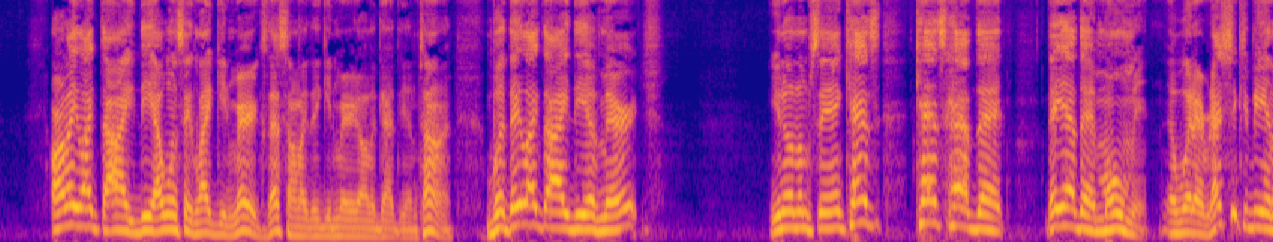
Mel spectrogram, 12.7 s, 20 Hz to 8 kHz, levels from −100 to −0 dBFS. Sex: male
